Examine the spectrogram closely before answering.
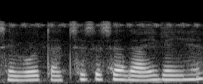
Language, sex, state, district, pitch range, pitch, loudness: Hindi, female, Bihar, West Champaran, 200-225 Hz, 215 Hz, -15 LUFS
